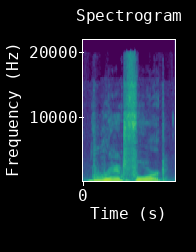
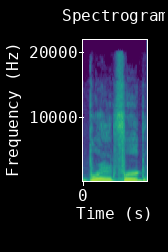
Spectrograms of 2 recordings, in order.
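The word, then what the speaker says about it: Brantford: he was a stickler it is pronounced Brandford there is a t and there not f r d it's o r d yeah and that was difficult for us announcers because it was almost too over pronounced absolutely the people who live there call it Branford and that's acceptable no but again we're the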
